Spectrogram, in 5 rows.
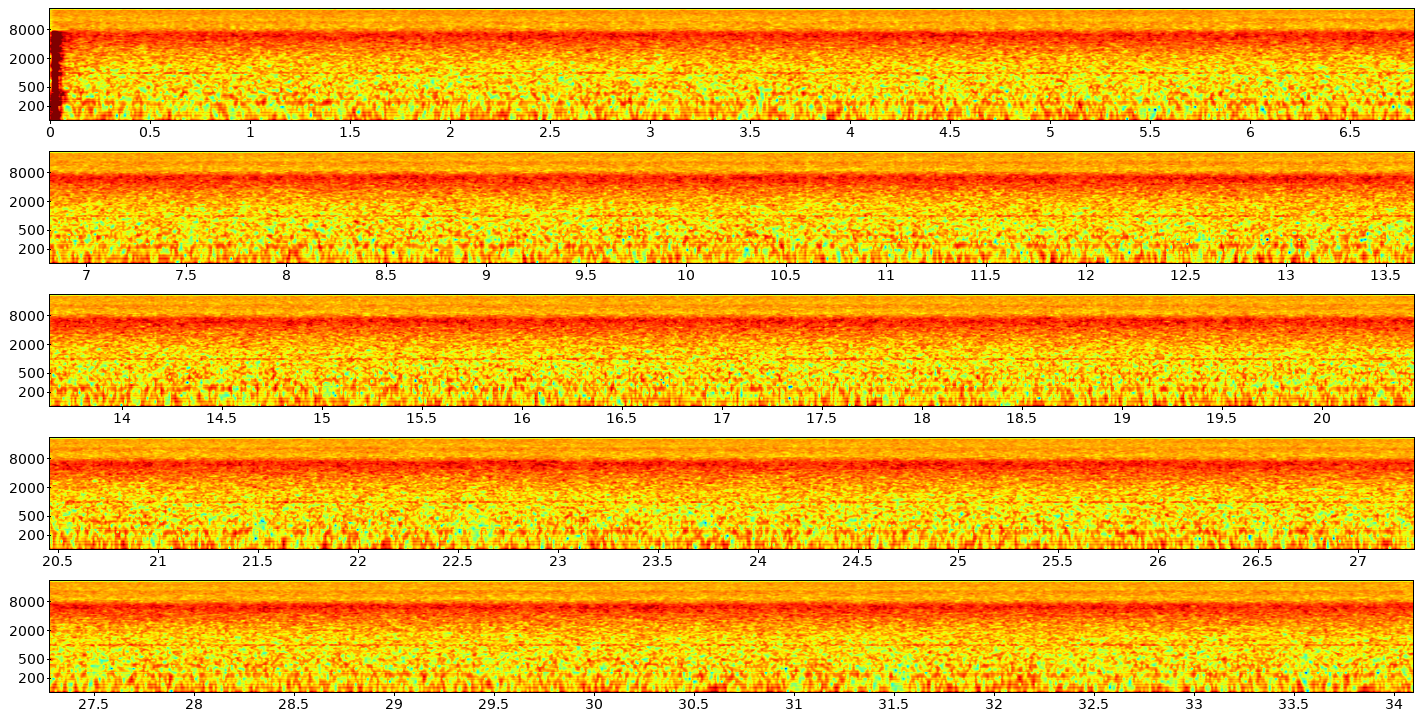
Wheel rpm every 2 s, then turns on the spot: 0, 0, 0, 0, 0, 0, 0, 0, 0, 0, 0, 0, 0, 0, 0, 0, 0.
none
